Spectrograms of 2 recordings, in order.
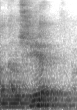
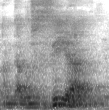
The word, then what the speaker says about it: Andalucía: algunas cosas de hecho Andalucía se lo pronunciamos con c sonido Z Porque eran cc anes pues y no tenían que haber pronunciado Andalucía porque Andalucía viene de andaluz con ese final Entonces como er c antes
